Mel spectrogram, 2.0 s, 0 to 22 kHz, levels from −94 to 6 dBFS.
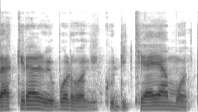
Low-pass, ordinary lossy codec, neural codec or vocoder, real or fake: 14.4 kHz; none; vocoder, 44.1 kHz, 128 mel bands, Pupu-Vocoder; fake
